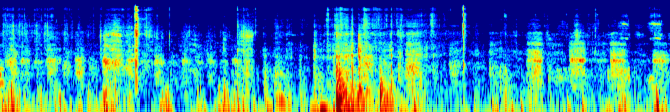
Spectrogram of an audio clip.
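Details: Irish Wolfhounds at home with their breeder as four-and-a-half-year-old Nell is reintroduced to her brother and sister, joining a pack of eleven; breathy, rapid panting with scuffling footfalls and occasional quiet human voices.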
